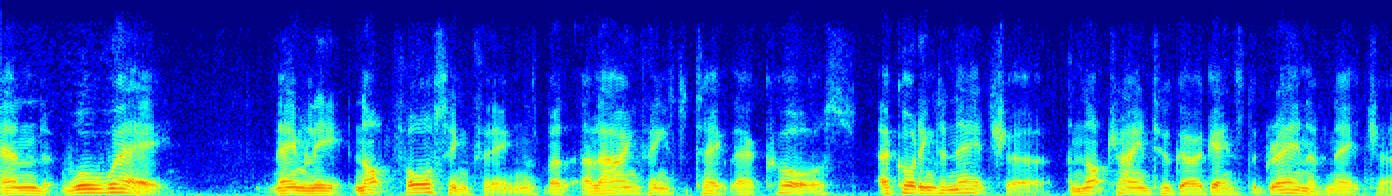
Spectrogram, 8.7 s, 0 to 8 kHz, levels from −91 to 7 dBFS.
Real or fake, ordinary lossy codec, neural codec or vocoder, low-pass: real; Opus, 32 kbps; none; 7.2 kHz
